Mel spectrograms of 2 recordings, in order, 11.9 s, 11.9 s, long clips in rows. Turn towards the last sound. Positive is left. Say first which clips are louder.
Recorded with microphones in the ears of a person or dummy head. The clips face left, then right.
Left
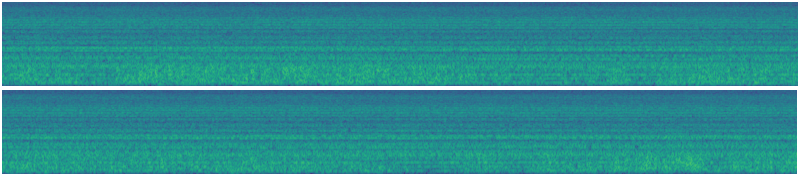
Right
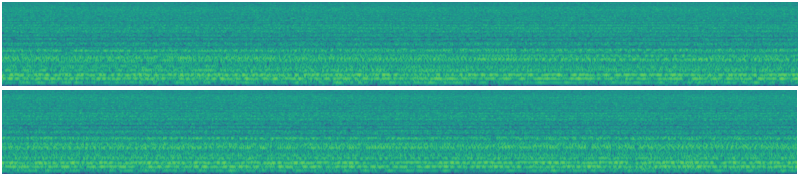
# right 8 dB
turn(degrees=-70)  # may be behind; listen again after turning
